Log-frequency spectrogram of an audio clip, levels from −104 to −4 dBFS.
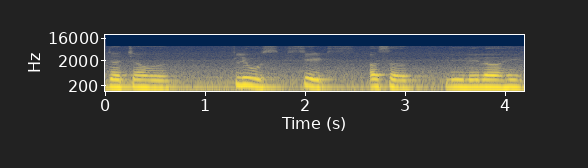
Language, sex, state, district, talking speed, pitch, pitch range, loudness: Marathi, female, Maharashtra, Gondia, 85 wpm, 175 Hz, 170-180 Hz, -15 LUFS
